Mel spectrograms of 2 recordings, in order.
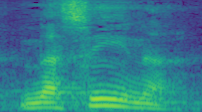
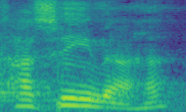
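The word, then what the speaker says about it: نسينا: You will pronounce as nasina. Not hasina. Nasina.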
